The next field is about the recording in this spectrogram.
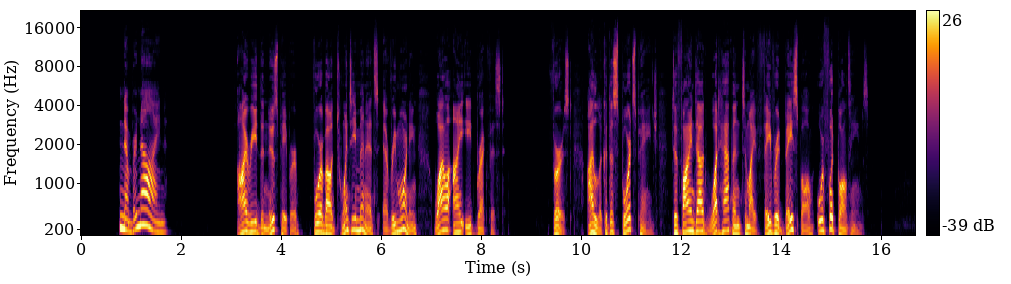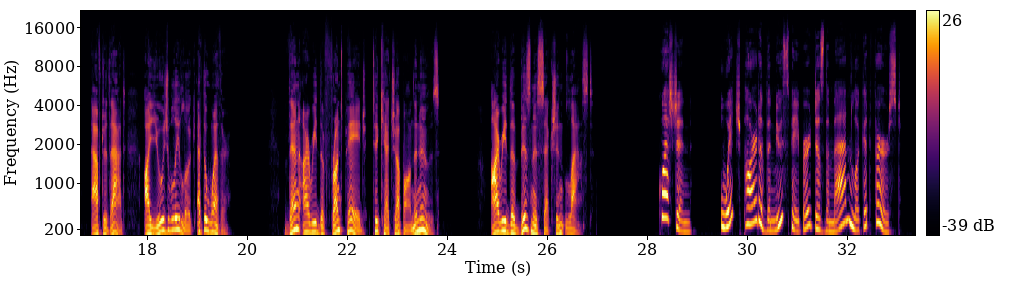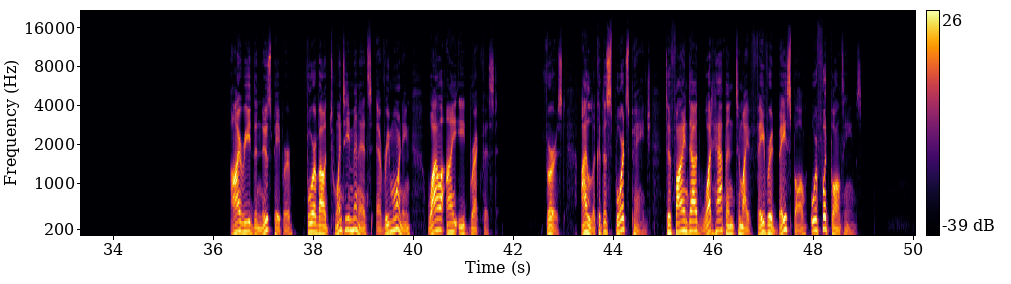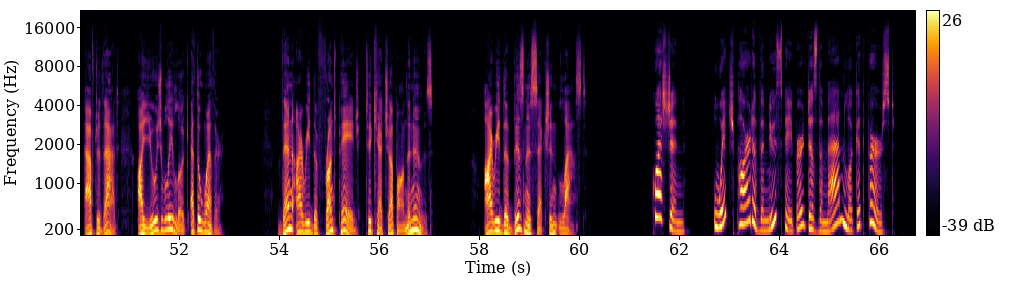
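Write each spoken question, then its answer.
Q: Which part of the newspaper does the man look at first?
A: The sports page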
